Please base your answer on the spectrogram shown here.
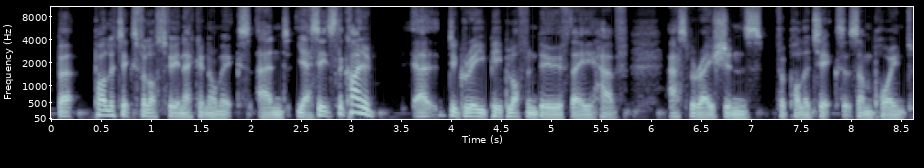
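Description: A man's voice: low voice, no room sound, clean studio sound. A British man answering interview questions in a thoughtful, articulate, conversational way, often hedging as he goes. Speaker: guest, writer and broadcaster.

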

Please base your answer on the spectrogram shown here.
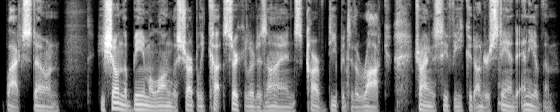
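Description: A man's voice: very deep voice, dry recording, studio quality. A man reading scripted mystery fiction aloud as an audiobook narrator. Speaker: author reading own audiobook.

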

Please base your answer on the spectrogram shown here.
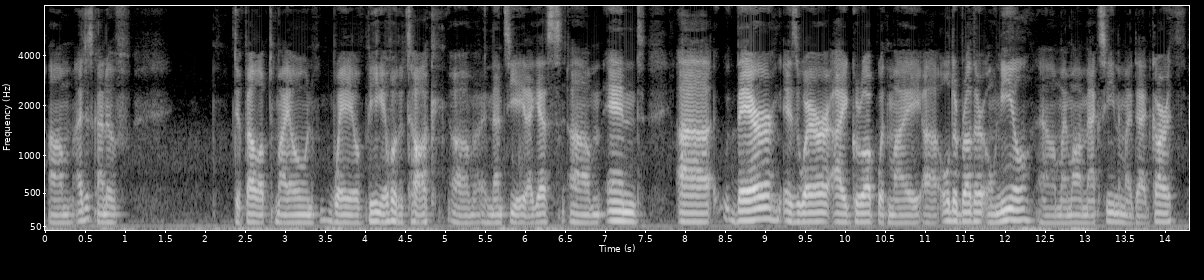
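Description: A man born in Jamaica with a fairly low voice and no strong accent, talking in a relaxed podcast interview. He speaks softly and thoughtfully, filling pauses with ums as he searches for words. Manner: soft-spoken, many ums, thoughtful pauses. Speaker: school leader and art teacher.

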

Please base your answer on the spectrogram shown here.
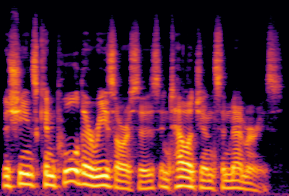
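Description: A male narrator reads formal non-fiction prose like an audiobook. His pitch moves in a lively way and he keeps up a quick pace, while each phrase stays clearly enunciated. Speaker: reader of a non-fiction book. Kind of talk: scripted audiobook-style narration.

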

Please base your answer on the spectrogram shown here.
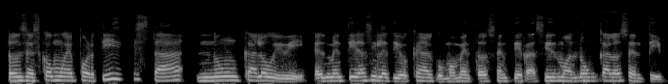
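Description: A woman's voice: fairly low pitch, fairly even intonation, moderate pace, dark tone. A woman in her thirties with a Colombian accent, chatting candidly and easily as a podcast guest. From Cali, Colombia. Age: 30s. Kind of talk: casual conversational interview.

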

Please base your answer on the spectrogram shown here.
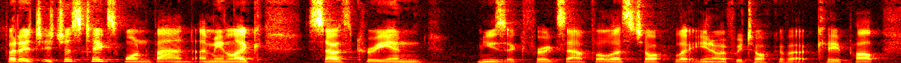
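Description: A man's voice: medium pitch, a little fast. A man talking as a band member in a casual interview, rambling with many restarts and fillers.

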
